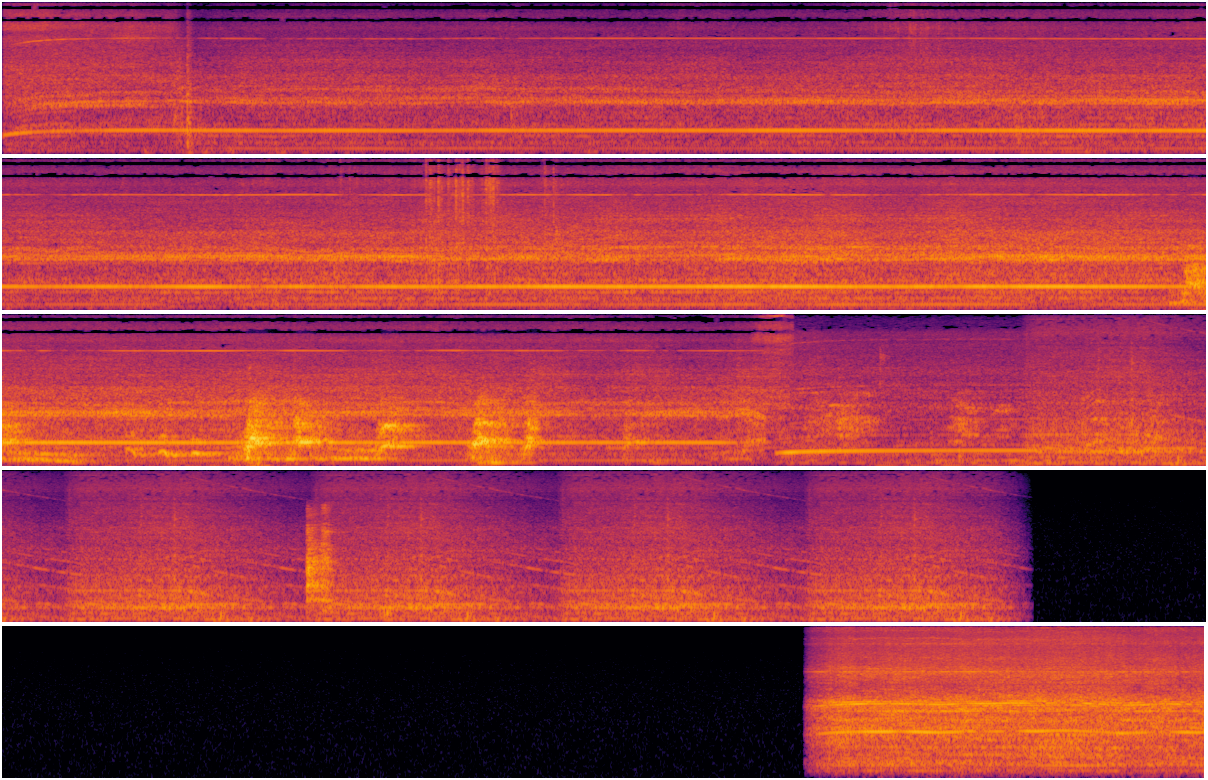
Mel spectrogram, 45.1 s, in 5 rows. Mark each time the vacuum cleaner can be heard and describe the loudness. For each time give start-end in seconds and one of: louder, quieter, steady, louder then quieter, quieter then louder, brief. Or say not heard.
0.0-34.8 louder then quieter
42.1-45.1 brief.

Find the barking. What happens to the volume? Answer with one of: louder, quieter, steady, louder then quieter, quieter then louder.
louder then quieter.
